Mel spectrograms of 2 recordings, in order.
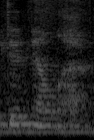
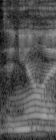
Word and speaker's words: Daniela: They all say Danila. Oh, that sounds horrible. Yeah, Daniela is weird because it's just Daniel with an A, but nobody understands Trips it.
